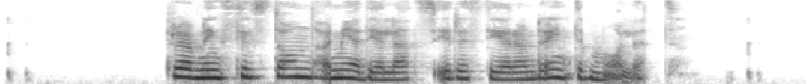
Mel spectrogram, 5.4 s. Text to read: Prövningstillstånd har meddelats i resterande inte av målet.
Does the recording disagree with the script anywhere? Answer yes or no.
no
